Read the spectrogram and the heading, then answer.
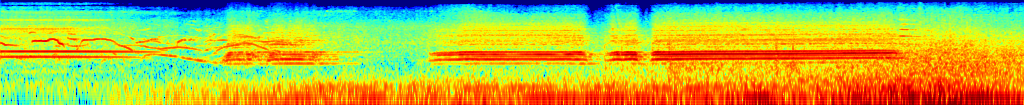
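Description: A train rumbles past with loud horn blasts whose pitch bends downward as it goes by, a steady low roar of wheels underneath and the tones returning in sustained bursts.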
